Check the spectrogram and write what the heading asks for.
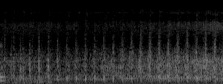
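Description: Helicopter rotor making a fast, even chopping sound.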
